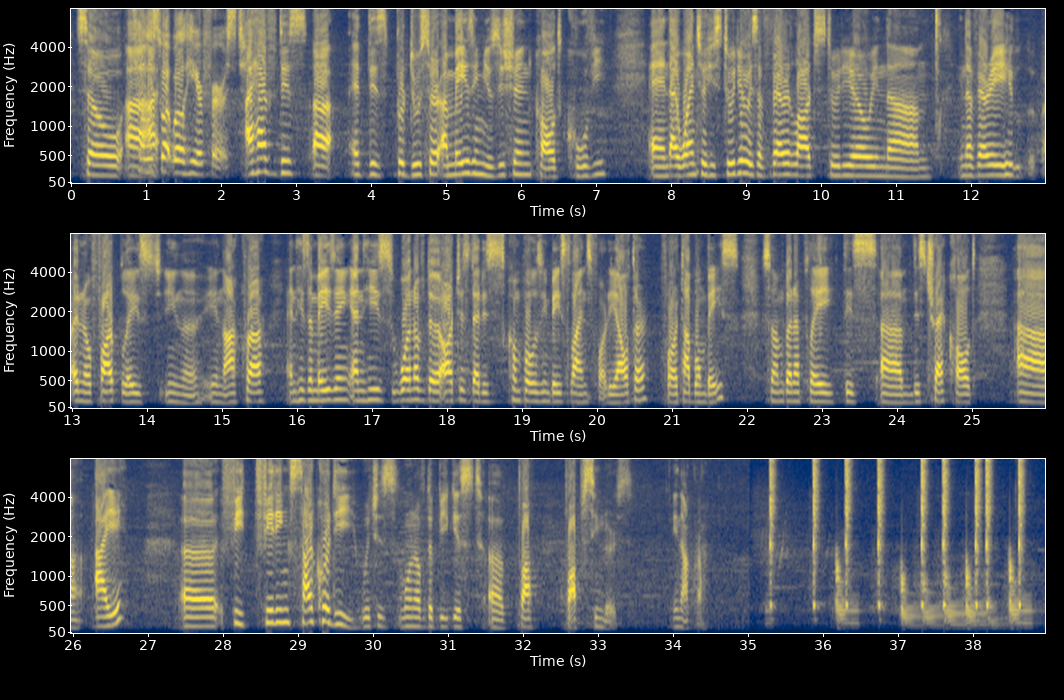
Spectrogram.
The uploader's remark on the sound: Live from Untitled Art Fair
